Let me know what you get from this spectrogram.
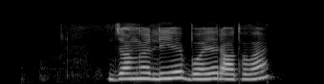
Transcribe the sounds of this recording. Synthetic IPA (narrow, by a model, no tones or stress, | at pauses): d͡zʌŋɡʌlijebʌjeɾʌt̪ʰʌwa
